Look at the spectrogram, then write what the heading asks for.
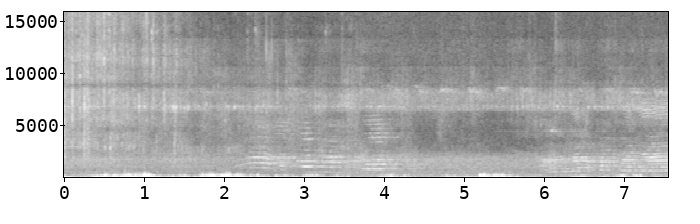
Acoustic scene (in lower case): residential area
